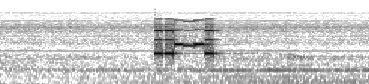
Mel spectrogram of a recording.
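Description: A short bright electronic chime sounds twice in quick succession.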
